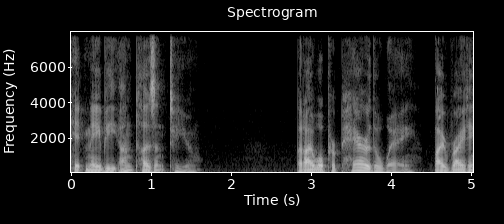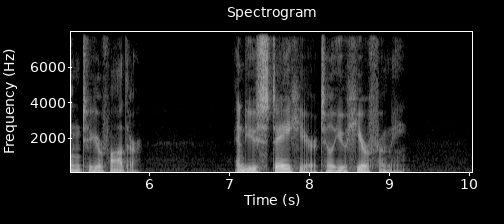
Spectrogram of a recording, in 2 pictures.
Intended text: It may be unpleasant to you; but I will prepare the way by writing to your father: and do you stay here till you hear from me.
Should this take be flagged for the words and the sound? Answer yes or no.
yes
